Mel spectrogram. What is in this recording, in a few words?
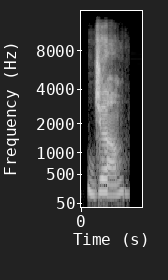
"germ", Indian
